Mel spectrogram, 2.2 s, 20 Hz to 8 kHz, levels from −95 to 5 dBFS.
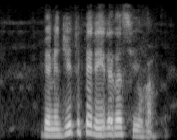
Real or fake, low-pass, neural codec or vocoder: fake; 7.2 kHz; codec, 16 kHz, 2 kbps, FreqCodec, larger model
